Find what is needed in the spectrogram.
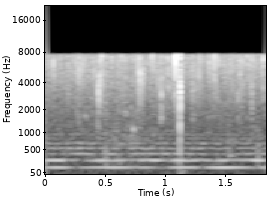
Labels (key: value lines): label: biophony, midshipman
recorder: SoundTrap 500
